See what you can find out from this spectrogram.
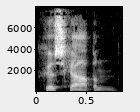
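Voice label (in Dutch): "geschapen", Dutch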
